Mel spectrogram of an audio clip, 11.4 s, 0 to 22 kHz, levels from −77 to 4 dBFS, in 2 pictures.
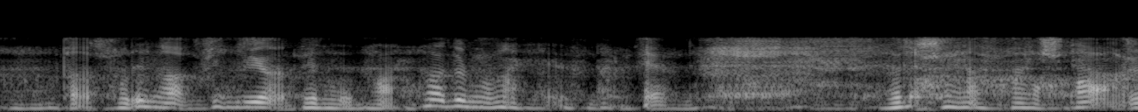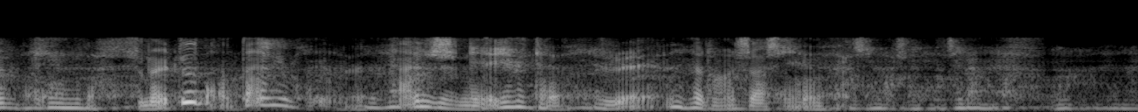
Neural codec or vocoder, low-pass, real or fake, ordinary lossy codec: autoencoder, 22.05 kHz, a latent of 192 numbers a frame, VITS, trained on one speaker; 5.4 kHz; fake; none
